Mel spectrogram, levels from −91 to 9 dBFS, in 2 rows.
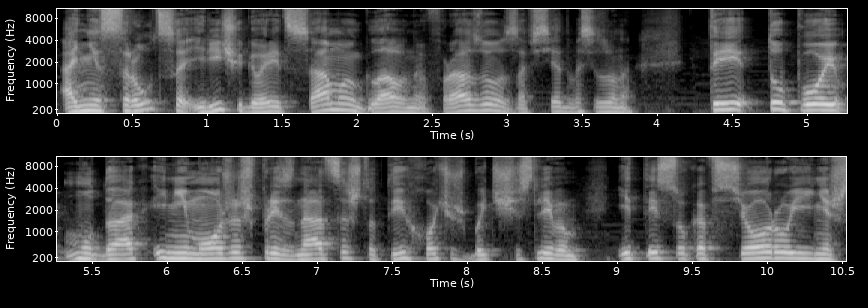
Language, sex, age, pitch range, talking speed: Russian, male, 20-39, 130-175 Hz, 165 wpm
